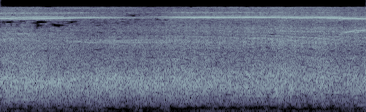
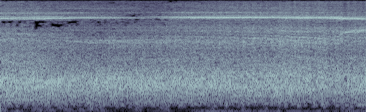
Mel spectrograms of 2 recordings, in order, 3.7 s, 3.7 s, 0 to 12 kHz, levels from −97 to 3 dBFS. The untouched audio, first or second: first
